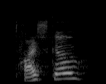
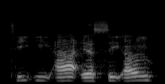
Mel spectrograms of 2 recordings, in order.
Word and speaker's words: Teisco: His first guitar was a Teisco, T E I S C O, Teisco Del Rey WG41 that he bought from Sears.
